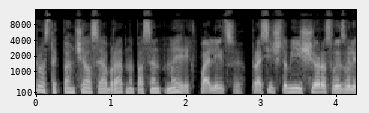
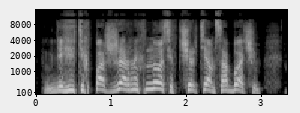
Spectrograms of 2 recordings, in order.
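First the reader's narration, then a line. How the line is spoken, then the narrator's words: Teenager shouting. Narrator (Russian): крикнул подросток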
